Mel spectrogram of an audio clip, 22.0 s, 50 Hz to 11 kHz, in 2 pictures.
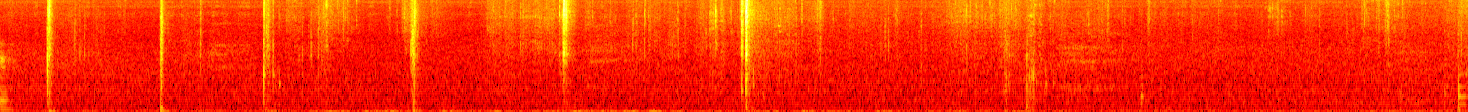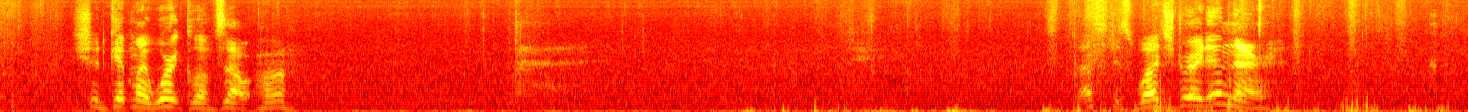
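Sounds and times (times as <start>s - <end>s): dirt and stones scraping: 0.0s - 11.7s, 18.8s - 22.0s
digging stick knocking rocks: 0.3s - 3.3s, 4.0s - 5.9s.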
